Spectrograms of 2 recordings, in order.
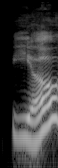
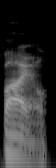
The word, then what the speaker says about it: Fiel: I know it's recording, but it's actually pronounced file. File. Okay, sorry. No, Yeah. that it's with the way it's spelled, the way you said it is grammatically right, but my family came over, something got miscommunicated, and we're pronouncing it incorrect.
